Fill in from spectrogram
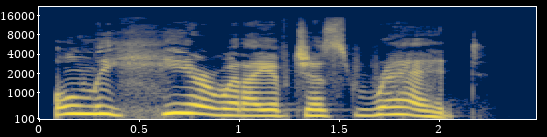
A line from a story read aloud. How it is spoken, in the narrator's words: cried the little boy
